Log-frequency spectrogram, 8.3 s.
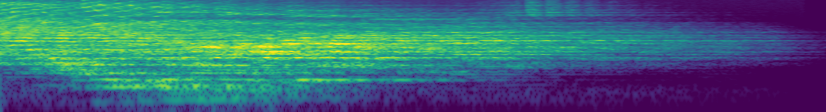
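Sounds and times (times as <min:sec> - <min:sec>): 
interior ambience: 0:00.2 - 0:05.2.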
